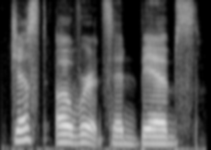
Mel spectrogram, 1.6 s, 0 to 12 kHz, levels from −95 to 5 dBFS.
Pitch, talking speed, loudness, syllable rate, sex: 175 Hz, 190 wpm, -16 LUFS, 4.5 syllables/s, female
